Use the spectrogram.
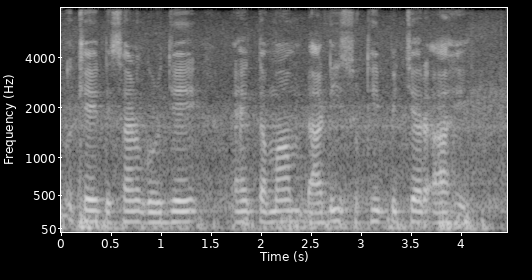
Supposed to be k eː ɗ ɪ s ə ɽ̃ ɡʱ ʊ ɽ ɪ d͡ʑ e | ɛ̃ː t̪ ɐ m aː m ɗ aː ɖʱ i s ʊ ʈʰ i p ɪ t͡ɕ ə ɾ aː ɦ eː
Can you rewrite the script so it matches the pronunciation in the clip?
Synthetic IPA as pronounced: kʰ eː ɗ ɪ s ə ɽ̃ ɡʱ ʊ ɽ ɪ d͡ʑ e | ɛ̃ː t̪ ɐ m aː m ɗ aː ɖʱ i s ʊ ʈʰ i p ɪ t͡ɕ ə ɾ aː ɦ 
